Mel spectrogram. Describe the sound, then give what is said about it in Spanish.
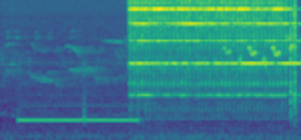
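A steady low dial tone hums for over a second, then a bright, buzzy telephone ring starts and keeps sounding as a call is placed to a natural sciences teacher, fairly loud and rich in high overtones, with no one talking. “¿Qué tal si llamamos y preguntamos?”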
